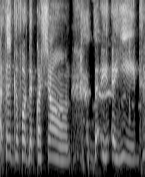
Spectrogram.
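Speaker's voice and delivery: fake French-accented speech. Retelling how a man answered a French questioner, in a put-on French accent. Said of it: "he slips into a French accent".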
